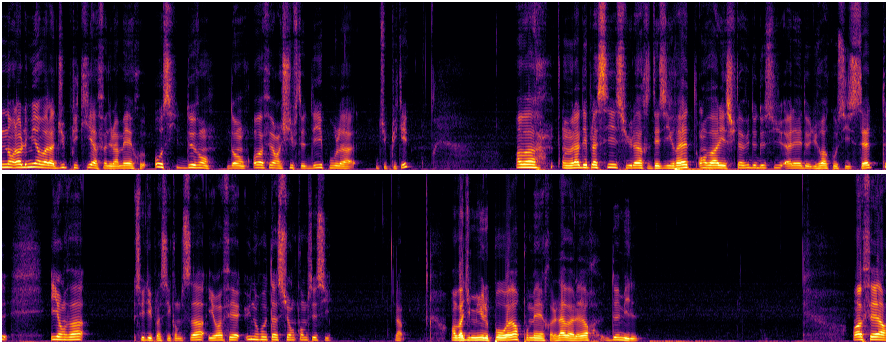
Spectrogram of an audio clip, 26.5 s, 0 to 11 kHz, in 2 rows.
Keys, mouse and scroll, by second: 0.0 shift+scroll up 2, 4.3 shift+d, 6.3-9.3 drag, 10.9 KP_7, 13.2-14.3 scroll down 1, 14.5-15.8 drag, 15.8-16.2 shift+scroll down 4, 17.0 r, 21.8-23.3 drag, 23.3 KP_0.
